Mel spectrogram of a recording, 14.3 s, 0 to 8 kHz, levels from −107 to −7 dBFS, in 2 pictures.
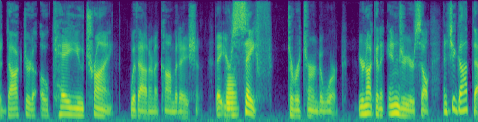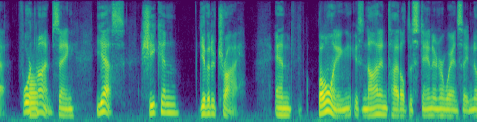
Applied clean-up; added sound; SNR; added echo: neural diffusion model UNIVERSE++.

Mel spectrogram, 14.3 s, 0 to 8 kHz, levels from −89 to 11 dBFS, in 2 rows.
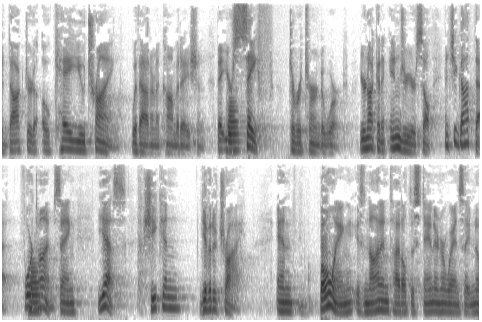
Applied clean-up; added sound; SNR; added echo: none; Brass instrument; 4 dB; none.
